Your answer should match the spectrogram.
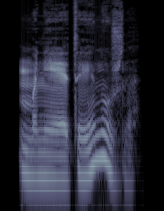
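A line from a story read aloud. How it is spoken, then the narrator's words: Calm. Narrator (Russian): спокойно ответил я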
